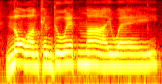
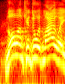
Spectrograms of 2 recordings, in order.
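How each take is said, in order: First: Drawn-out, lower, savoring each word; slow proud declaration. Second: Fast, slightly louder; quick proud repeat. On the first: Rabbi urges the congregation, slow and proud. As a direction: stretch it out like a boast. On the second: Rabbi repeats the boast to David, fast and bright. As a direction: rattle it off confidently. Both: Acted.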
